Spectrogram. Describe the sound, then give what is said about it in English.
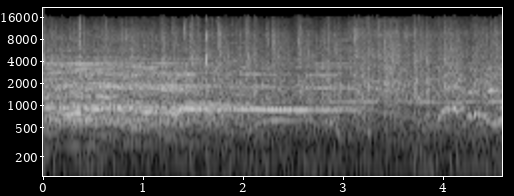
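An audience breaks into sustained applause, dense clapping steady and loud throughout, with a few faint whoops and cheers mixed in. “We'll get a round of applause.”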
